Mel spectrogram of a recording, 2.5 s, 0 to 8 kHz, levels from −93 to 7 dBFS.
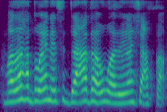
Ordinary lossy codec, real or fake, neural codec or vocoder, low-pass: none; fake; codec, 16 kHz, 8 kbps, FreqCodec, smaller model; none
